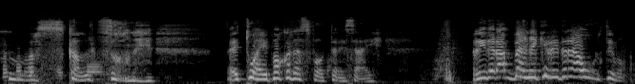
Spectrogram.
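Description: An actress playing a quick-tempered young widow, who scolds and exclaims. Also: female voice, high voice, sing-song, background noise. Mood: indignant.

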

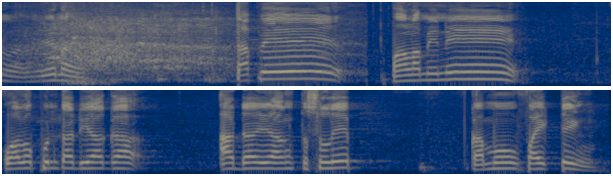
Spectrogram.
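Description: Male comedy judge, high voice, teasing jokey critique. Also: slight background noise. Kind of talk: giving feedback to a comedian.

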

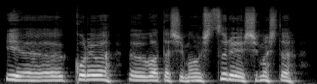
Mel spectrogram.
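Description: A portly, flustered middle-aged mayor, put on by a male audiobook reader, gushes hurried, overly polite apologies. The voice sits well above the reader's own, yet keeps a mellow, dark warmth. It sounds like a character in a spoken storybook. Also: high-pitched, voice pushed up.

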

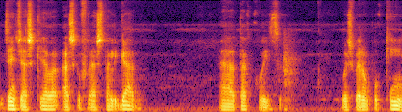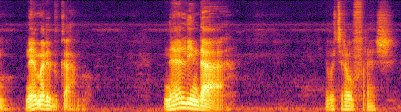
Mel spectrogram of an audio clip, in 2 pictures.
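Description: A man's voice: lowish voice, animated, measured pace, vocal fry, long pauses, fairly bright tone, breathy edge. A man from Brazil filming a casual home video, talking to his pets in a coaxing, sing-song way, with asides to viewers. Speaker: vlogger.

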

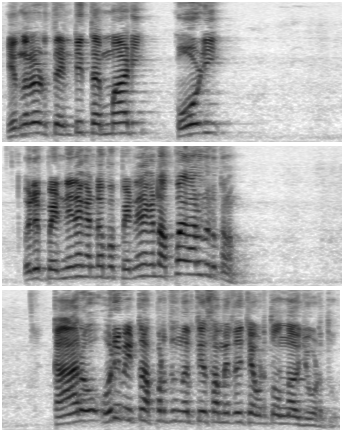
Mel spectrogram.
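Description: High-voiced man, mocking political monologue. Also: fairly bright tone. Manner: mocking, rhetorical, repeats his taunting questions. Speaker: political commentator.

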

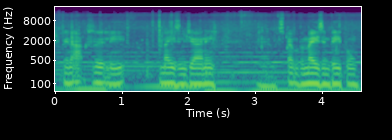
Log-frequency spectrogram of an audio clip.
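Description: Relaxed man vlogging from a canoe. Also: low-pitched, fairly quick, gravelly, lo-fi sound, over music. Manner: relaxed, reflective, chuckles often. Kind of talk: casual outdoor vlog narration. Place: outdoors on a lake in a canoe. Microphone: action camera on the boat.

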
